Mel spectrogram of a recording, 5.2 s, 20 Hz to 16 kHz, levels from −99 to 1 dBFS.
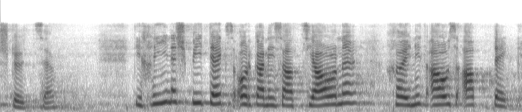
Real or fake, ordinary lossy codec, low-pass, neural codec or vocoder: fake; none; 7.2 kHz; codec, 16 kHz, 16 kbps, FunCodec, trained on LibriTTS, 50 frames a second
